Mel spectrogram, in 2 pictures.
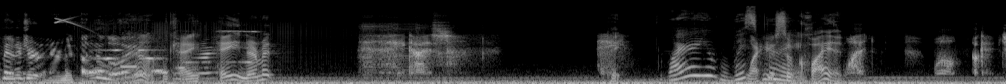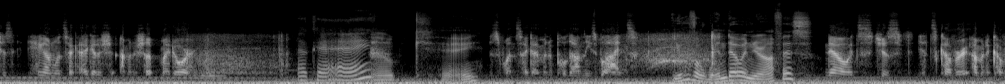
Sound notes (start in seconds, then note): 4.3 conspiratorially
